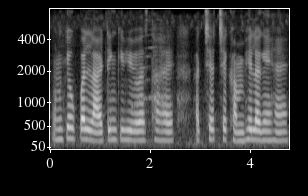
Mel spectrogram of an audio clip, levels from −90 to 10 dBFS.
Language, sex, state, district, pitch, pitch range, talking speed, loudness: Hindi, female, Madhya Pradesh, Umaria, 205 Hz, 190-215 Hz, 150 wpm, -18 LUFS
